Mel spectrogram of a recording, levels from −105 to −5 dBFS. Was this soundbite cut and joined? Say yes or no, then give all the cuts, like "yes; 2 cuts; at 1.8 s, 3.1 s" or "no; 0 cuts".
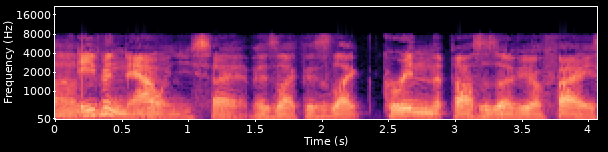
no; 0 cuts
